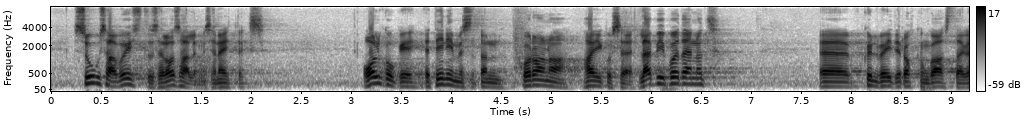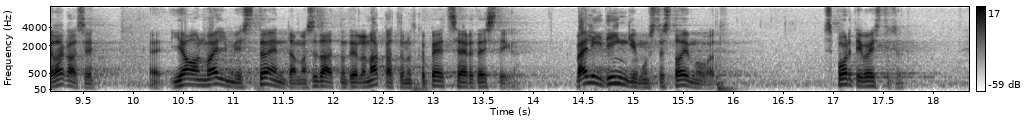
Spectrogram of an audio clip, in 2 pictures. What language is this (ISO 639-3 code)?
est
